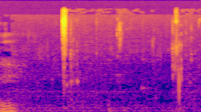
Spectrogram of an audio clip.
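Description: Near silence: room tone, with one short sharp click about half a second in and a couple of fainter ticks later.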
